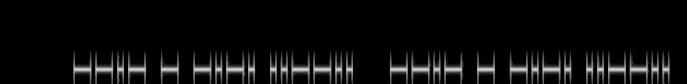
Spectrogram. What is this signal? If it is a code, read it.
Morse code, heard as a keyed tone, about 22 wpm, 700 Hz. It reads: QTC? QTC?
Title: Q-Codes Repeated 3x 22wpm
